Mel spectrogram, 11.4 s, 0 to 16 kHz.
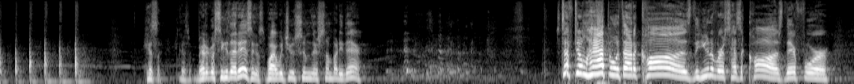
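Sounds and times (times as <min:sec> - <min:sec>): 
knocks on a hard surface imitating a knock on a door: 0:00.0 - 0:01.2
speech: 0:01.9 - 0:05.0, 0:07.6 - 0:11.2
laughter: 0:05.1 - 0:07.0.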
